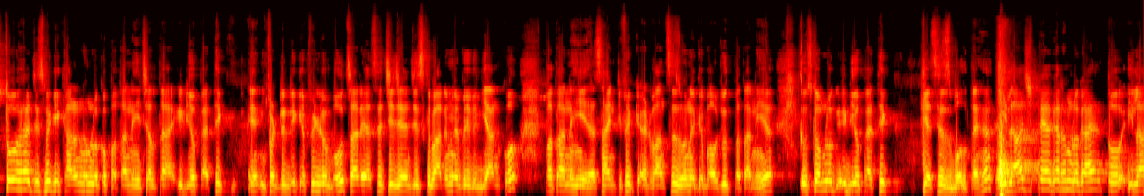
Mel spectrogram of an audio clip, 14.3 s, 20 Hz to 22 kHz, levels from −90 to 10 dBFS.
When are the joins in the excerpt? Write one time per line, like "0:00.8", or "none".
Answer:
0:12.5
